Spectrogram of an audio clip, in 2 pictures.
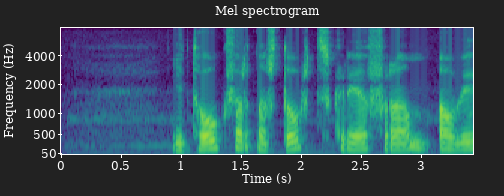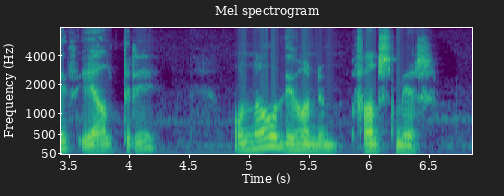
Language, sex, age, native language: Icelandic, female, 60-69, Icelandic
